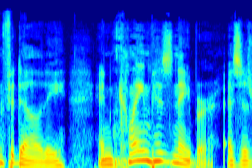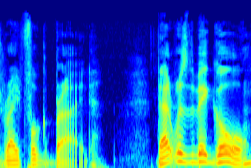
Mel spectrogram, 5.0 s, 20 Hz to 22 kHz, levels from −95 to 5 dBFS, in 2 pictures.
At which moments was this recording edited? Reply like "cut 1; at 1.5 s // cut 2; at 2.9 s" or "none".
none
